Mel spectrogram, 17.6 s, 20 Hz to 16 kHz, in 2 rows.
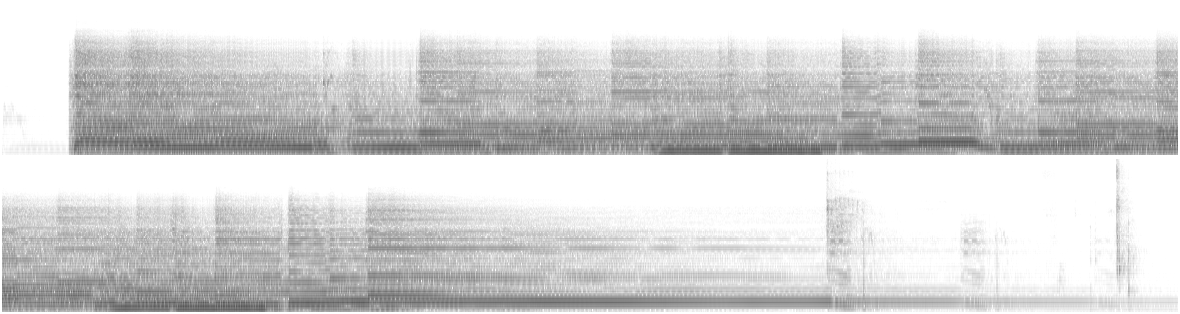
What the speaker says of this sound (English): preset 1 on bank 1, which is an AC30 sort of sound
